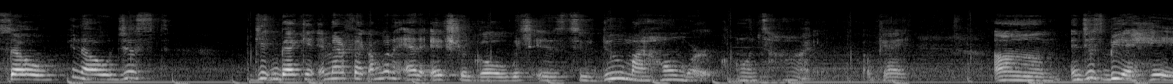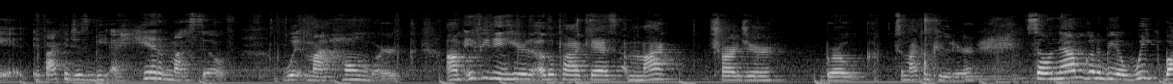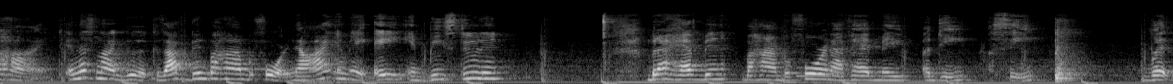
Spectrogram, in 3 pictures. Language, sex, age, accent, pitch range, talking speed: English, female, 20-39, American, 175-245 Hz, 170 wpm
